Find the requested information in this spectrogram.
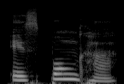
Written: esponja

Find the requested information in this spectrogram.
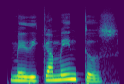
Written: medicamentos

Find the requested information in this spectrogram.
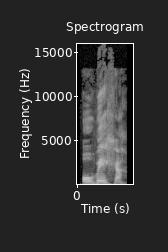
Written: oveja

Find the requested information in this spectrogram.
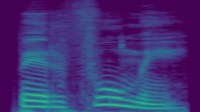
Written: perfume

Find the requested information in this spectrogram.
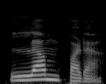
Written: lampara

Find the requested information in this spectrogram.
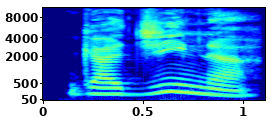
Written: gallina

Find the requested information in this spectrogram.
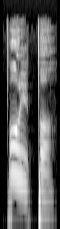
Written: pulpo

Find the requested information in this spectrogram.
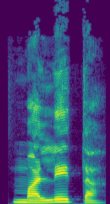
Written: maleta

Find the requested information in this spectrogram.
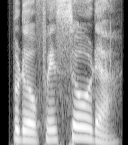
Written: profesora

